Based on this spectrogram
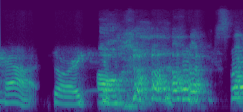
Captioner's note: laughing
